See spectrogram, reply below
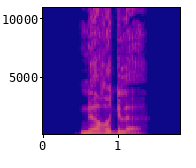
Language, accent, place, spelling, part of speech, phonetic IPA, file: German, Germany, Berlin, nörgle, verb, [ˈnœʁɡlə], De-nörgle.ogg
- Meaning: inflection of nörgeln: 1. first-person singular present 2. singular imperative 3. first/third-person singular subjunctive I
